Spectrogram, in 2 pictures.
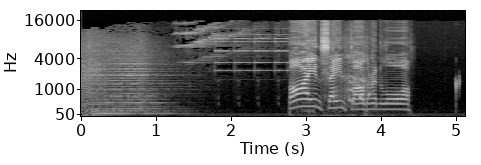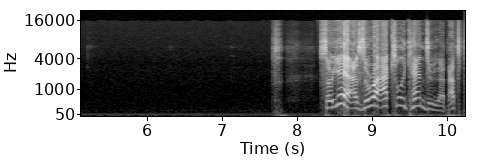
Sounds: Speech, Music

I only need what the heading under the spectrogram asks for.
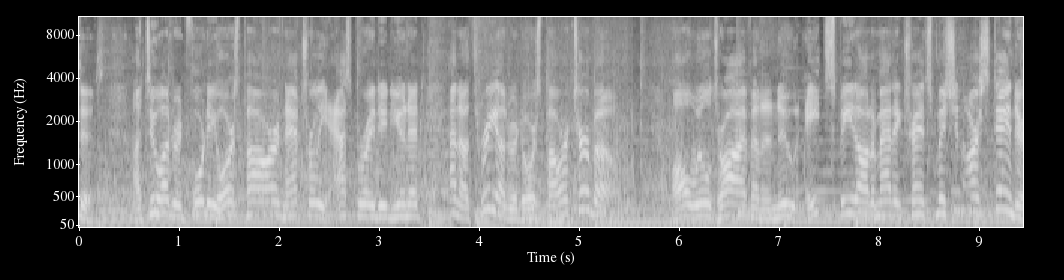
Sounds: Vehicle, Music, Speech

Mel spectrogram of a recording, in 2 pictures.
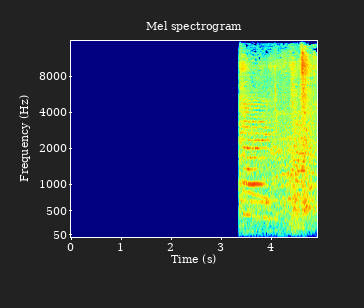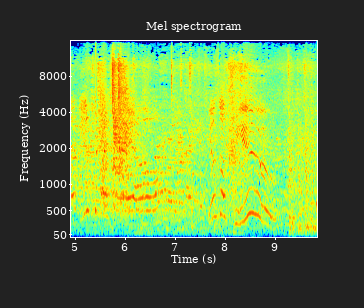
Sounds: Speech, inside a public space

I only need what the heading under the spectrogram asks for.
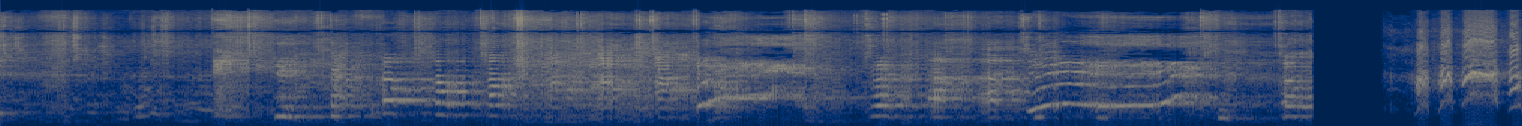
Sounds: Animal, pets, Cat

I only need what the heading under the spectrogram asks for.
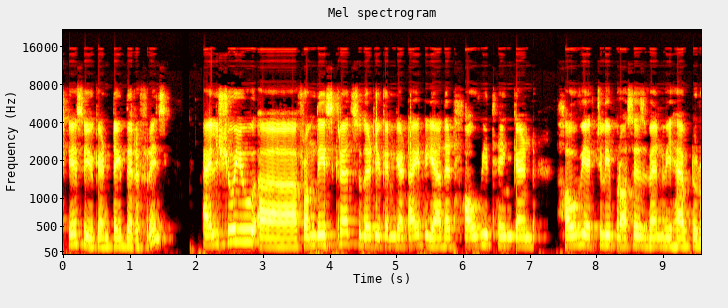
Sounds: Speech

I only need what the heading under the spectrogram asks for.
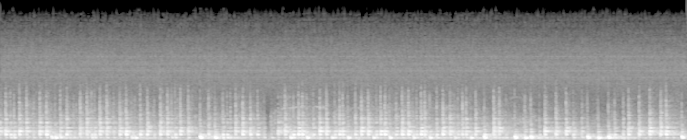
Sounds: playing bongo

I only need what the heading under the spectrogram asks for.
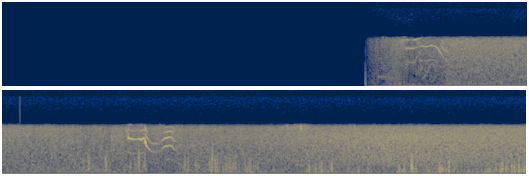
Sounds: Bird

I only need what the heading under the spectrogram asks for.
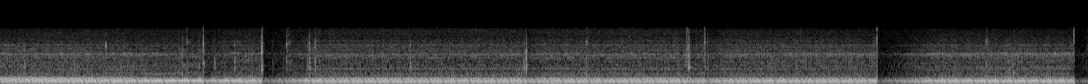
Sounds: Car, Vehicle

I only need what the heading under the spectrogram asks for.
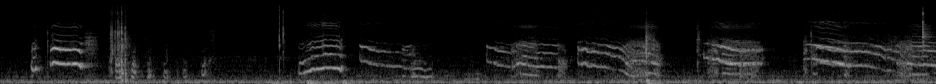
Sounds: Animal, Dog, pets

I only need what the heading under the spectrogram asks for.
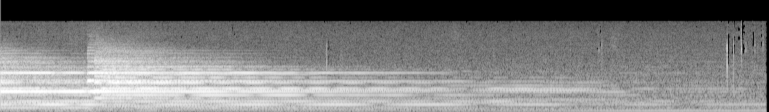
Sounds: Musical instrument, Electric guitar, Music, Strum, Guitar, Plucked string instrument

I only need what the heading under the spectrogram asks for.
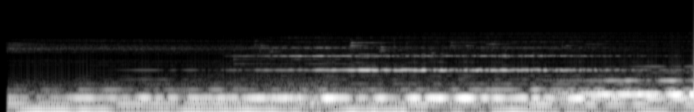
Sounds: Singing bowl

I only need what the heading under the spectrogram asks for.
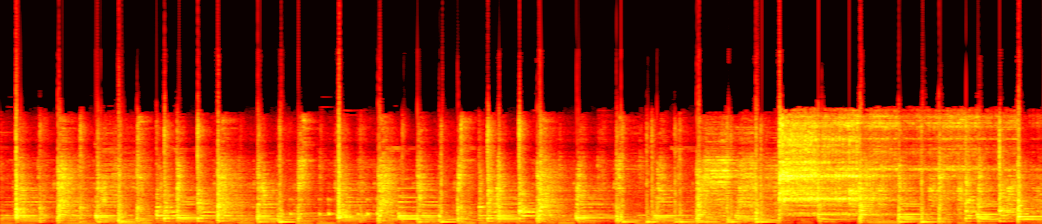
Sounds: Percussion, Wood block, Music

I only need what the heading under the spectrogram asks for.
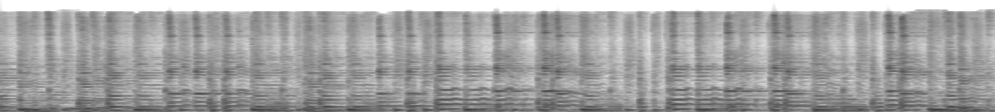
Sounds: Music

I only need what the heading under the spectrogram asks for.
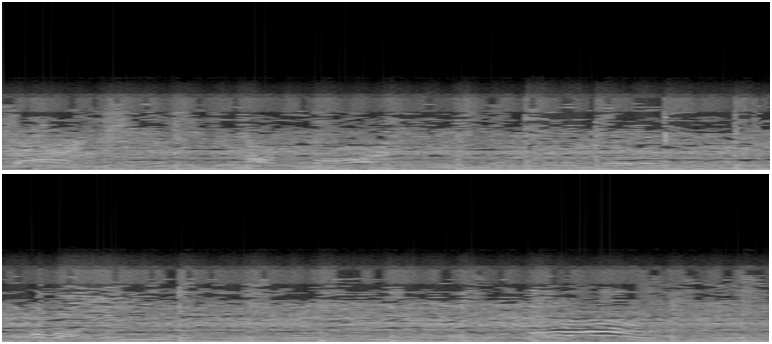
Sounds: Music, Speech

